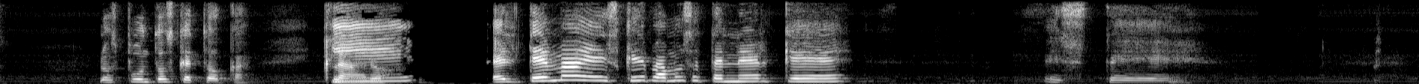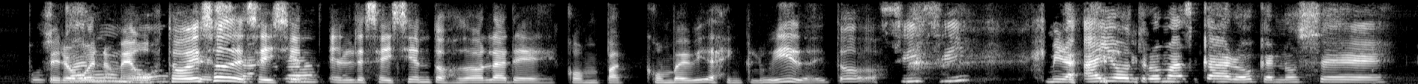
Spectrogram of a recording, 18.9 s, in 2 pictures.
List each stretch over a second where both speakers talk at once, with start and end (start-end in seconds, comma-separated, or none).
9.8-11.6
